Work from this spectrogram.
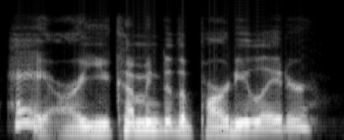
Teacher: In informal English, we tend to contract words like are you to your or are you coming to you comin' when speaking quickly.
